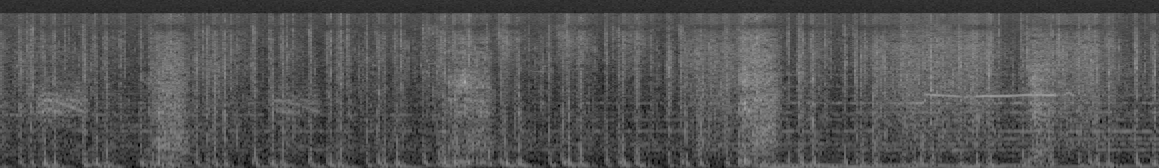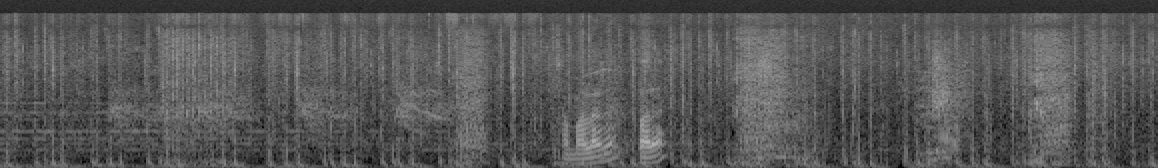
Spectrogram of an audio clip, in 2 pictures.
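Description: A horse gallops steadily over a dirt path with quick, thudding hoofbeats.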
